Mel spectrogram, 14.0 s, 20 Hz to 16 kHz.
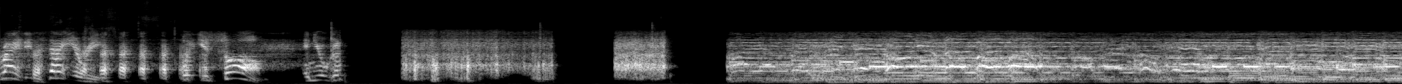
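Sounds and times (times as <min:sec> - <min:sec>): guitar music on radio: 0:00.0 - 0:02.5, 0:04.0 - 0:05.6, 0:06.2 - 0:14.0
radio tuning between stations: 0:00.0 - 0:06.8.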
